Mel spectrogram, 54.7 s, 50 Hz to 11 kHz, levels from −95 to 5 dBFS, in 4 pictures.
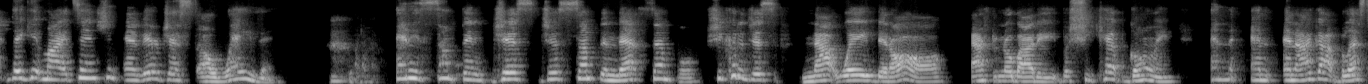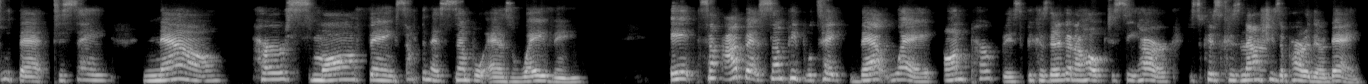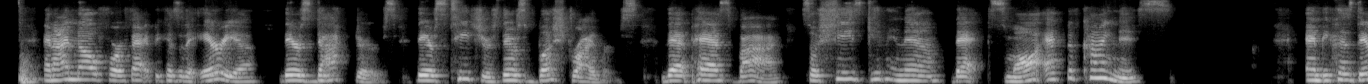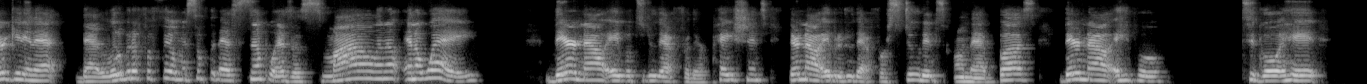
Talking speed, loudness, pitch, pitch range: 165 wpm, -26 LUFS, 205 Hz, 180-235 Hz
